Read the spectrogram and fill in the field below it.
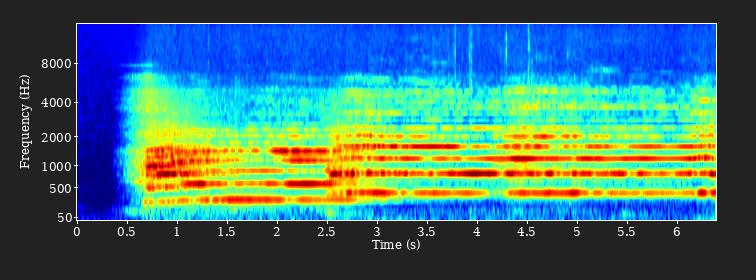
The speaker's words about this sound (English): You can hear the sound of the tekia played on the ram's horn, the shofar.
